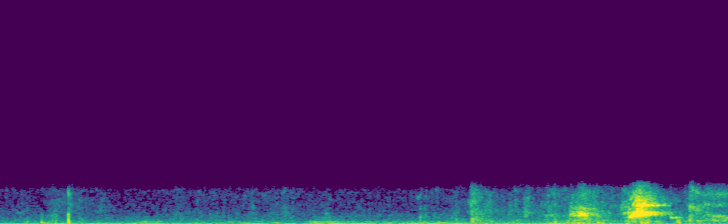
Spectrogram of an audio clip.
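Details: Play-fighting between a German shepherd puppy and a Lab puppy; after quiet scuffling and low hum, a building grumble breaks into one loud, rising, tonal yelp-bark near the end.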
